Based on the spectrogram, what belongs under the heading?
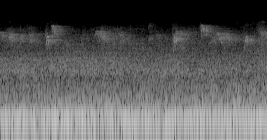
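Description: Small birds chirping: short, high chirps, each dipping a little in pitch, repeating about once a second, over a steady low rumble.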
